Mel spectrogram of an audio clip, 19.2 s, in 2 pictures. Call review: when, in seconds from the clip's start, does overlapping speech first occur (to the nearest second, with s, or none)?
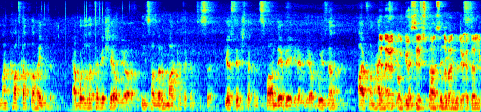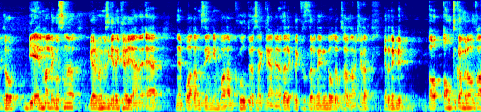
8 s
